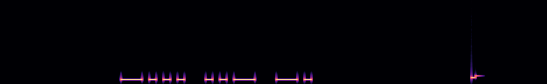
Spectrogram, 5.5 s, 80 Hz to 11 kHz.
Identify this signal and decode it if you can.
Morse code, heard as a keyed tone, about 17 wpm, 700 Hz. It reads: BUN
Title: All Cut Numbers - 3-Digit 17wpm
